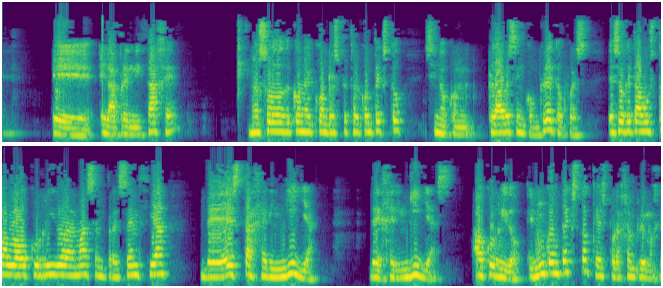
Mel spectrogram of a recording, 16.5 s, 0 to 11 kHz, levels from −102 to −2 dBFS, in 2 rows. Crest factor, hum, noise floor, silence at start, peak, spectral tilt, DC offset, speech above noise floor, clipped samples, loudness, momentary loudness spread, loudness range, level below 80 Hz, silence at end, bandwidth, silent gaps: 10 dB; none; -65 dBFS; 0.05 s; 0 dBFS; -5.5 dB/octave; under 0.1%; 56 dB; 0.3%; -10 LUFS; 10 LU; 3 LU; -46 dBFS; 0 s; 8.2 kHz; none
